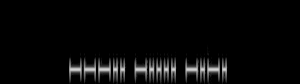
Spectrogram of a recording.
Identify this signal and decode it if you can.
Morse code, heard as a keyed tone, about 33 wpm, 700 Hz. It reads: 86C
